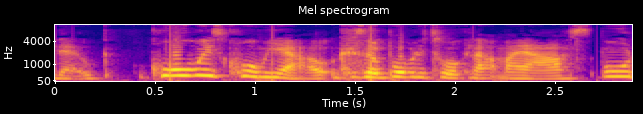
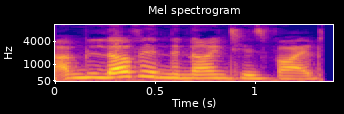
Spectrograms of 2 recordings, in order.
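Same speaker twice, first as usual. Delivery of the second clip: normal talking voice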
